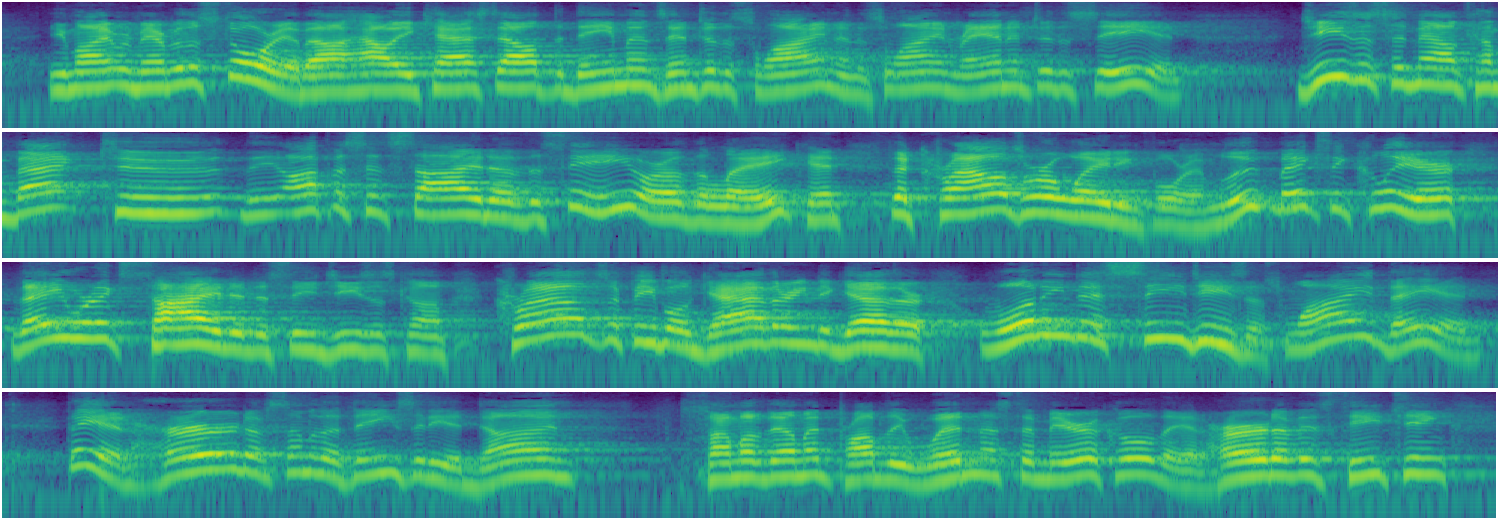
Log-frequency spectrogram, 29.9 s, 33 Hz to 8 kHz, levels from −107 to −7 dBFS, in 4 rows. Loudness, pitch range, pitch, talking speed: -23 LUFS, 185-240 Hz, 215 Hz, 190 wpm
